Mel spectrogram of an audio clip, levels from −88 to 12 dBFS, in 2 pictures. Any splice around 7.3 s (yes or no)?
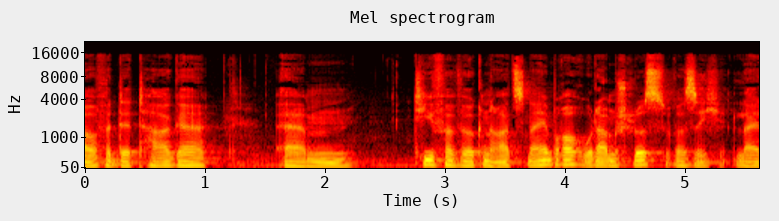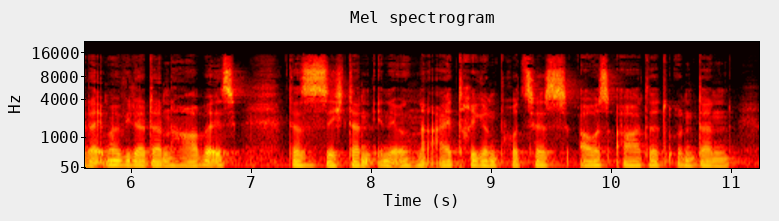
yes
